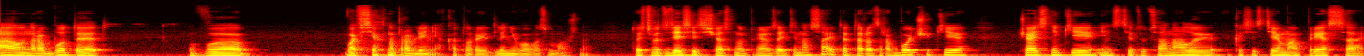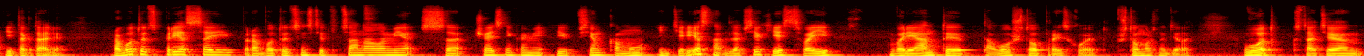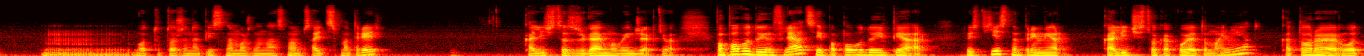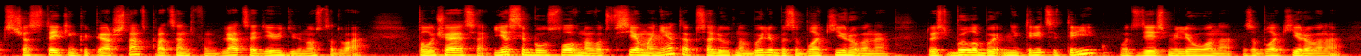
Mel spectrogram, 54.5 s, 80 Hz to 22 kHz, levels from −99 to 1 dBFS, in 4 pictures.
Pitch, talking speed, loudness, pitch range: 115 Hz, 120 wpm, -29 LUFS, 110-130 Hz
